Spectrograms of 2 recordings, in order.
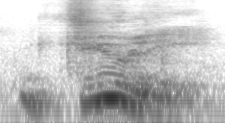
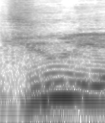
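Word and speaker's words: July: Please pronounce it Julie, and Julie in her eyes.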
